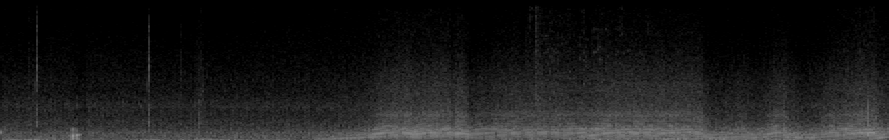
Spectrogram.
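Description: Several car engines rev and rise in pitch in a roleplay video game, loud and close, with harmonic whines sweeping up and down over a steady rumble.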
